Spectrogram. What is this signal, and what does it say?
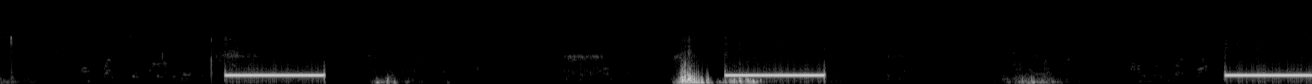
Ringback tone (Europe, 425 Hz).
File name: out- -2016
